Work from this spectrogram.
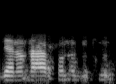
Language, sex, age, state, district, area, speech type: Bengali, female, 18-30, West Bengal, North 24 Parganas, rural, conversation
